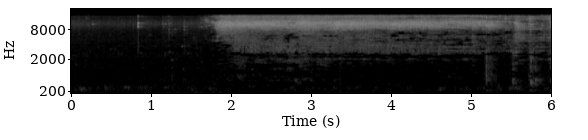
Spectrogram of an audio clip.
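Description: Frying bacon and fat sizzling loudly in a steel mess tin over a gas-canister stove, starting suddenly about two seconds in as food goes into the hot fat, with a few light knocks against the tin near the end.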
